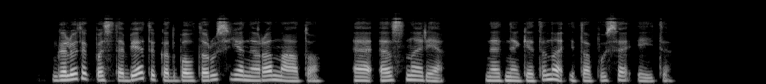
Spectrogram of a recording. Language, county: Lithuanian, Kaunas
